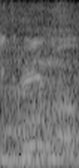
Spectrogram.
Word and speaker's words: Greenwald: É Greenwald, assim.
